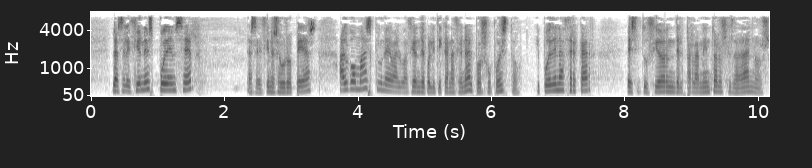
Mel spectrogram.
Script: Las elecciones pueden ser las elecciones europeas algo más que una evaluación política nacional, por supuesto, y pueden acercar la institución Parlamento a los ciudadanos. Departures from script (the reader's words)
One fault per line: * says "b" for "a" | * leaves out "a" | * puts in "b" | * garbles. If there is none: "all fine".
* puts in "de"
* puts in "del"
